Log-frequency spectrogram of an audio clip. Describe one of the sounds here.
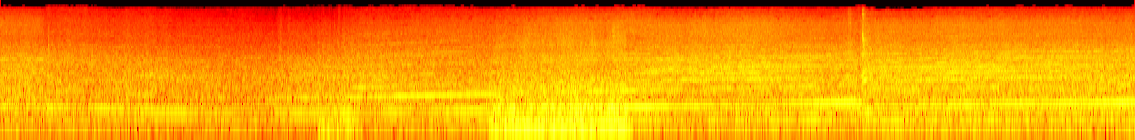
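A racing car engine roars and climbs in pitch through gear changes.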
